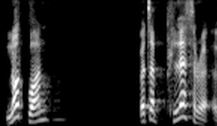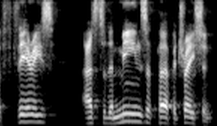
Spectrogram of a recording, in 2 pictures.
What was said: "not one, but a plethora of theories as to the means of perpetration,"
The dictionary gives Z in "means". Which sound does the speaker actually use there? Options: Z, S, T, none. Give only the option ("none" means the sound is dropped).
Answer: Z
